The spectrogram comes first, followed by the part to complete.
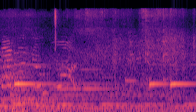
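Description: Background music with long held notes under children's voices and chatter, with a short high squeal near the start.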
